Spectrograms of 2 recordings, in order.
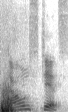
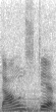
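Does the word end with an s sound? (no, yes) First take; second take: yes; no. First: The word ends with a clear s sound. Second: The word ends without a final s sound. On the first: The speaker calls it right. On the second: The speaker calls it wrong.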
